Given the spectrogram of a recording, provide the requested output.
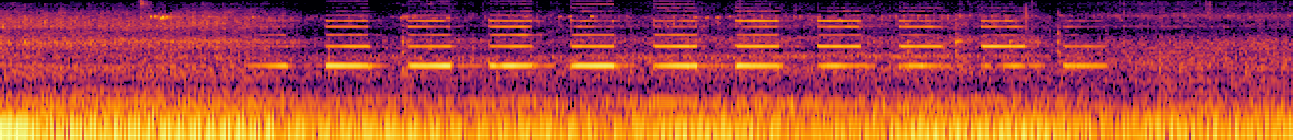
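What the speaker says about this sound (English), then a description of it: "We are going to move the truck so it's a little bit closer to this big log." A truck is moved closer to a big log at an Alaskan log home build site. Its loud engine rumbles steadily throughout, and a run of evenly spaced reversing beeps sounds over it for several seconds.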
